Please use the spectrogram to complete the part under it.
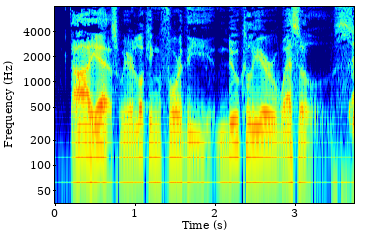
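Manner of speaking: very slow, drawn-out speech in a bad Russian accent. Joking about a Star Trek actor's famous accent: George Takei's bad Russian accent. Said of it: "George Takei known for his famous, uh, bad Russian accent".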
